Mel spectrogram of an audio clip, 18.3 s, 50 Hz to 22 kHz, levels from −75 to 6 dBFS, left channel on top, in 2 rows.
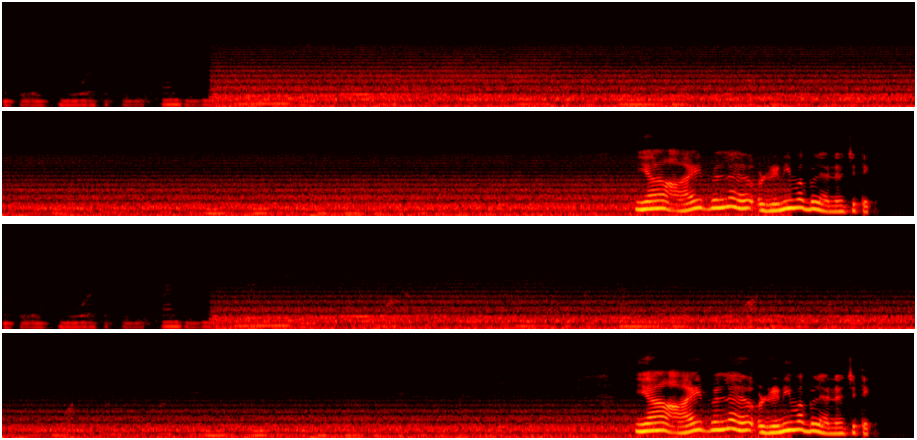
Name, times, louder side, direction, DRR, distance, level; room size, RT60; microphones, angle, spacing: voice 1, 0.0-6.9 7.3-9.0 9.6-14.7, equal, 40° right, 8.0 m, -50 dB
sound 1, 2.1-17.0, left 1 dB, 45° left, 2.6 m, -42 dB
voice 2, 15.4-17.9, right 1 dB, 25° right, 0.9 m, -24 dB
head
